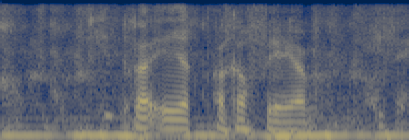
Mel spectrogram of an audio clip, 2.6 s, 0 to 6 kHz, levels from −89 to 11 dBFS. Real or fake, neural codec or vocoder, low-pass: fake; codec, 16 kHz, 2 kbps, X-Codec, HuBERT features, trained on LibriSpeech; 5.4 kHz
